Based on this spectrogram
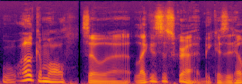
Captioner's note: uh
